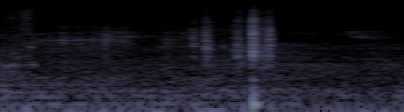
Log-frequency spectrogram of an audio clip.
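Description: A few light plastic clicks and taps as a small screw-cover flap in a Hyundai Elantra's door pull-handle recess is worked open by fingertip: one at the start, then a short cluster a little past a second in.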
